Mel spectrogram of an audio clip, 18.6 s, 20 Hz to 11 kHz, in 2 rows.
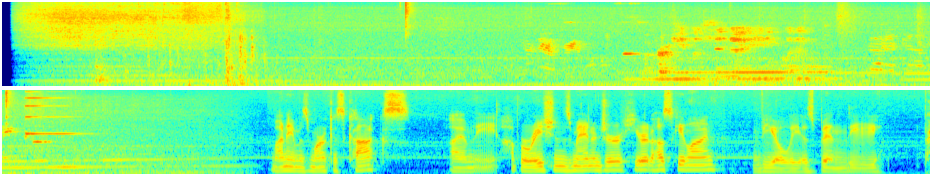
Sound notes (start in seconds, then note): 0.0 bus drone. Talk on the radio. A driver announcing the next stop. Pull cord dings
